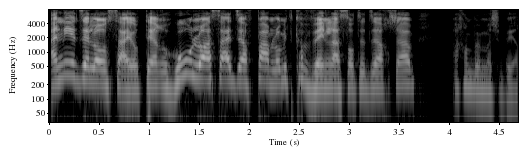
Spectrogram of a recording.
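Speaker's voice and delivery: plain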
